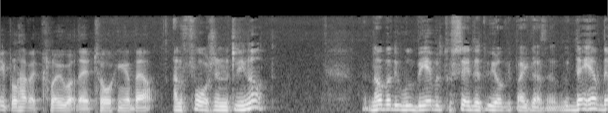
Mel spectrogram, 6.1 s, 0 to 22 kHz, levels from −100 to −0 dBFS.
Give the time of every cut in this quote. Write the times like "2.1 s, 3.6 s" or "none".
1.6 s, 3.1 s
